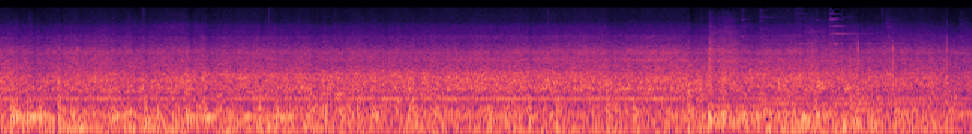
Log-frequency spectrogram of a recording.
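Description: Tobu Tojo Line electric train running along the platform: a loud, steady rumble of wheels on rail with a steady hum. The hum drops away about seven seconds in, and the sound eases slightly near the end.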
